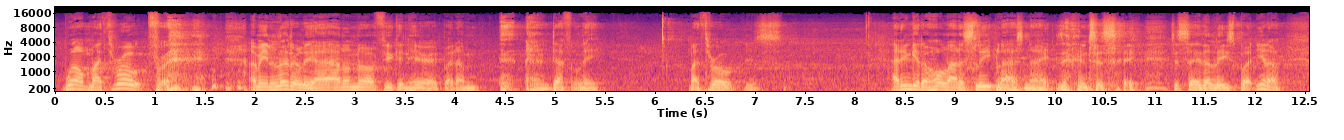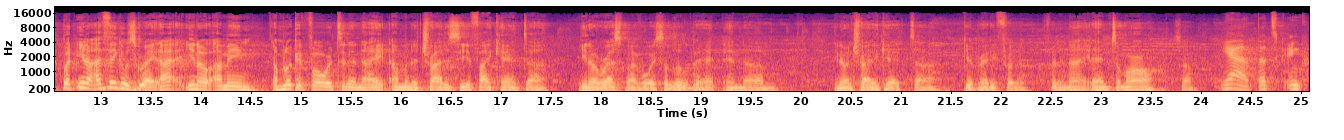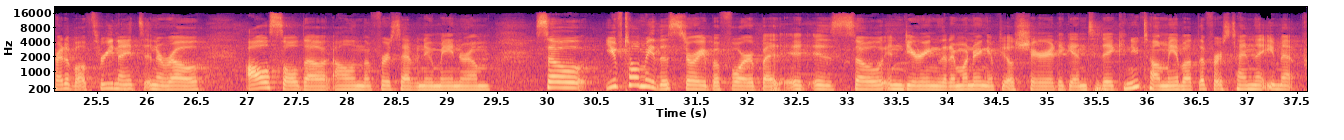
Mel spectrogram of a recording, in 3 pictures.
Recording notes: Recorded before a live audience at the Minnesota State Fair.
